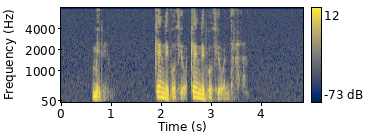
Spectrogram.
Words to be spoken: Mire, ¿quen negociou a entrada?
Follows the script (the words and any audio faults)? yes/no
no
